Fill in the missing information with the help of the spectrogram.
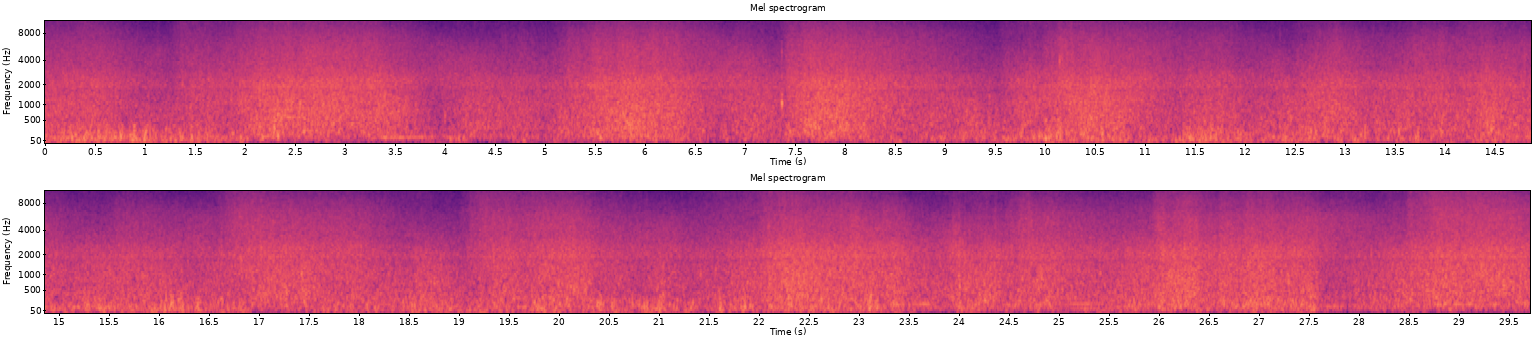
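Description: Ocean surf breaking on the shore, the wash swelling and fading every two to three seconds, with wind buffeting the microphone.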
